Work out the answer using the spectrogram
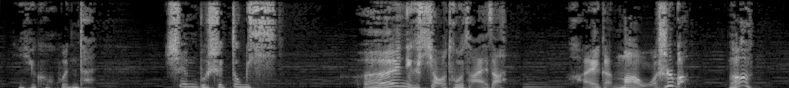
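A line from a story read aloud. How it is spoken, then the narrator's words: Fierce, through gritted teeth. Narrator (Chinese): 他咬牙，狠狠的说道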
